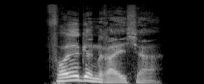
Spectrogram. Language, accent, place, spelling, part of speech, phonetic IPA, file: German, Germany, Berlin, folgenreicher, adjective, [ˈfɔlɡn̩ˌʁaɪ̯çɐ], De-folgenreicher.ogg
- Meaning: 1. comparative degree of folgenreich 2. inflection of folgenreich: strong/mixed nominative masculine singular 3. inflection of folgenreich: strong genitive/dative feminine singular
